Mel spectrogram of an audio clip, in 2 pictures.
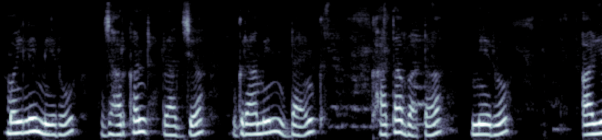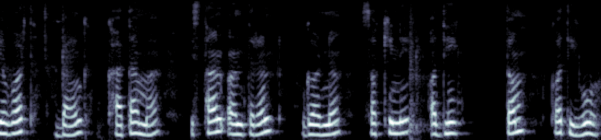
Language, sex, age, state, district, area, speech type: Nepali, female, 30-45, West Bengal, Kalimpong, rural, read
